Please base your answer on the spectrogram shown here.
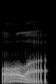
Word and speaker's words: hola: The H is silent in Spanish, so hola.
